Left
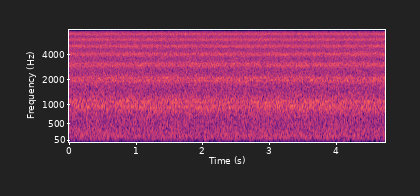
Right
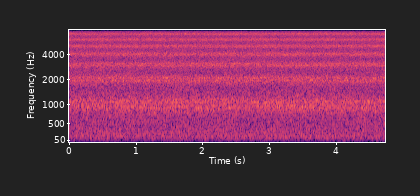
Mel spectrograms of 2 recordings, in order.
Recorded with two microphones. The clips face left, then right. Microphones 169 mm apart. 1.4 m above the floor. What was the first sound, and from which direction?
Only background noise.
